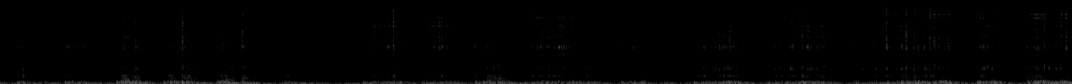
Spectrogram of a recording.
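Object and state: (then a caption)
Packed sand block being scraped. A metal knife scrapes down the side of a tall, solid mound of packed sand resting on a plate. It makes repeated short, bright, gritty rasping strokes over a steady low rumble, and each scrape cuts off quickly with little ring.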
